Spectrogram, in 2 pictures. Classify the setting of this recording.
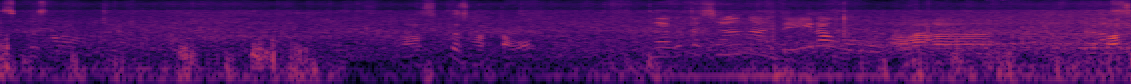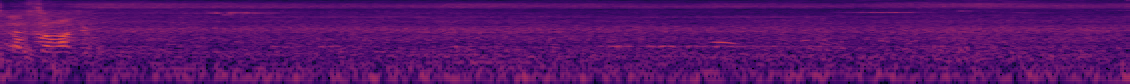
street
